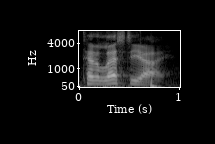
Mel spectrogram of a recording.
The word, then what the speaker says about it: Tetelestai: Tetelestai.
